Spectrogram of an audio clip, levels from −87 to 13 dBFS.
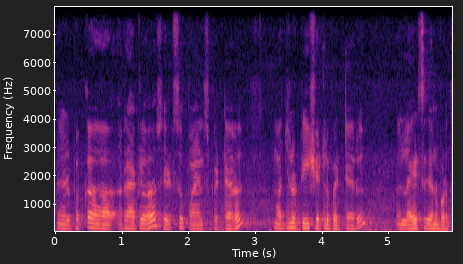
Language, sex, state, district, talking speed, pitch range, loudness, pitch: Telugu, male, Telangana, Hyderabad, 120 wpm, 140-155 Hz, -18 LUFS, 145 Hz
